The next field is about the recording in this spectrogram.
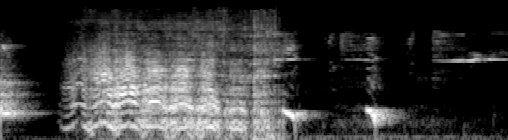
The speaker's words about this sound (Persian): حیات قلعه صدای چند اسب و زوزه چند تا سگ شنیده میشد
